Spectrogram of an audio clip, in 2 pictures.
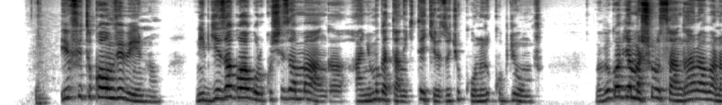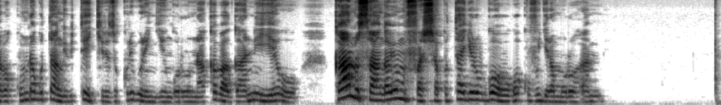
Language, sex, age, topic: Kinyarwanda, female, 50+, education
